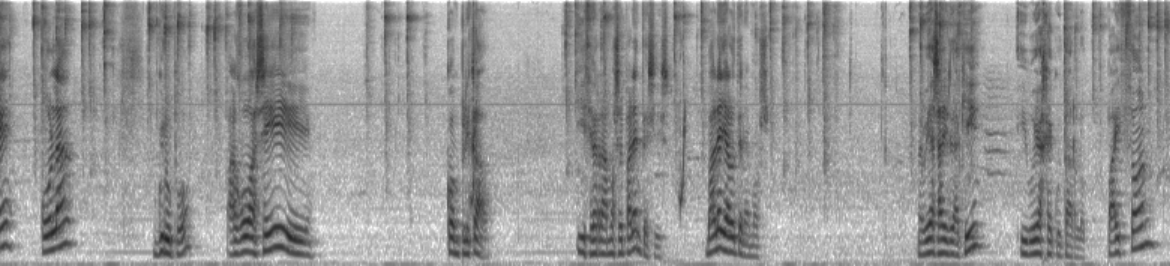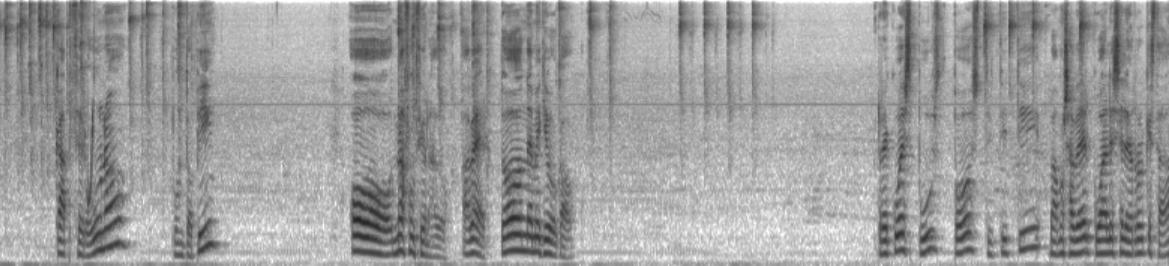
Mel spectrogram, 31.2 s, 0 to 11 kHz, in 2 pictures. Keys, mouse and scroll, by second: 0.3-3.7 typing, 5.2 Escape, 5.5 Escape, 7.6-8.2 typing, 8.2 Escape, 9.8 Escape, 12.1-17.3 typing, 17.6 Tab, 18.0 Return, 21.1 ctrl+p, 21.4 ctrl+p, 21.9 Return, 24.7-25.6 typing, 29.2-30.4 typing.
